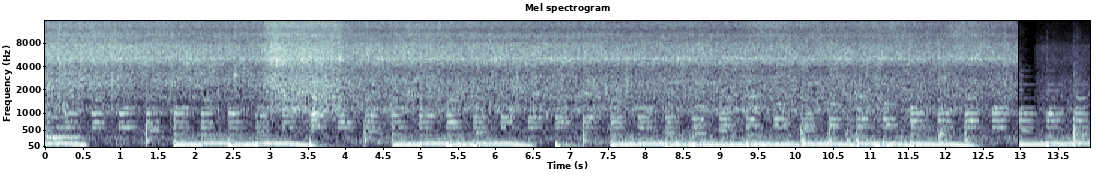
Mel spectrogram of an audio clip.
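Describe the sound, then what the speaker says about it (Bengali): Finely chopped onion fries in hot oil with bay leaves and cumin, producing a loud, constant sizzle under a low, repeating background melody, with no speech. "একটা বড় পেঁয়াজ ছোট কুচি কুচি করে কেটে নিয়েছি, পেঁয়াজ কুচিটা দিয়ে দিচ্ছি।"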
